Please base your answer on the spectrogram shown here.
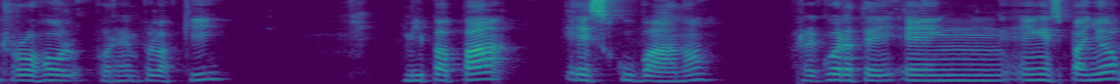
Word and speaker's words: papá: Ok, palabra aguda con más de una sílaba termina en vocal, por tanto lleva la tilde en la A.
